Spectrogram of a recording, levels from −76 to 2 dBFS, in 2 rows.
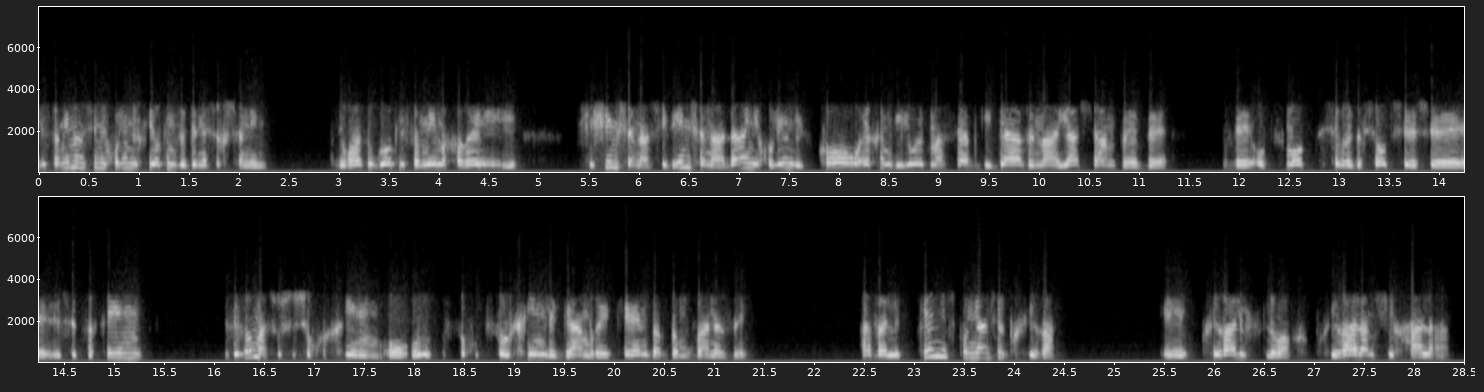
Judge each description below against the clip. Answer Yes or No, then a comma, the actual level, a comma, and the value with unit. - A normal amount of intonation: No, wide, 8.5 semitones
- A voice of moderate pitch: No, high, 215 Hz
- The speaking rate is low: No, average, 130 wpm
